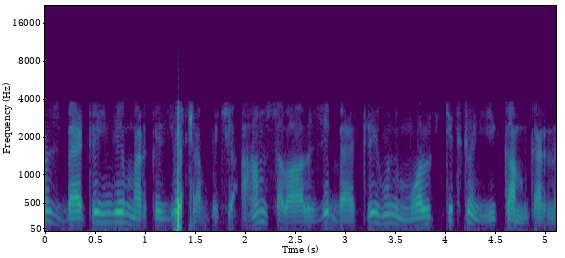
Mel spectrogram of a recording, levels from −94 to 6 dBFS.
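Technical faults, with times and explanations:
throughout GSM full-rate codec: The speech passes through a 13 kbps GSM full-rate coder, which rebuilds the voice from a vocal-tract filter driven by sparse, regularly spaced pulses. That leaves a buzzy, gravelly roughness, with the line band narrowed to roughly 250 Hz to 3.6 kHz.
1.28 to 1.52 s GSM bit errors: Right after "بیٹری ہندِ", corrupted bits reach the decoder at a rate of about 3.5 percent, scrambling filter, pitch and gain parameters across a stretch that fits about ten damaged frames. The speech breaks into squawks, pops and gargling.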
